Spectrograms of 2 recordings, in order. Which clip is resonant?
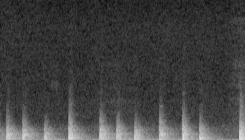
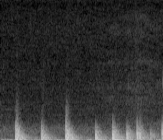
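The first.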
